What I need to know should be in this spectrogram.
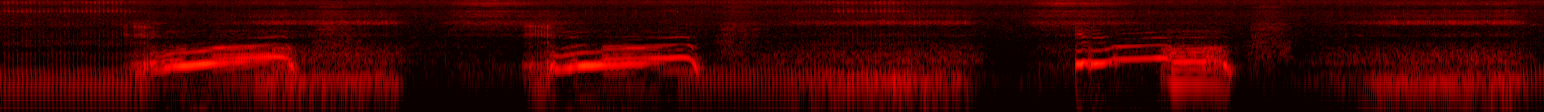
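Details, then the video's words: French Bulldogs asleep, snoring in slow cycles: three whistling, rising wheezes on the inhale, each followed by a softer low rasping breath out, with quiet pauses between. "Snoring French Bulldogs"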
